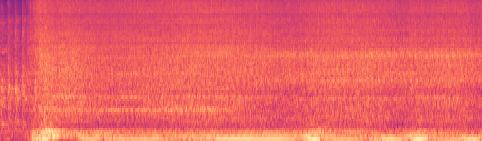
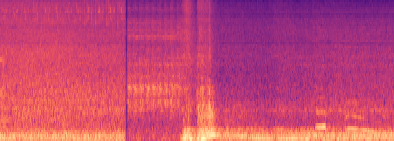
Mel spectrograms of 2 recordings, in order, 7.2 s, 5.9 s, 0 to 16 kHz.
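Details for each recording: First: 2017 Ram 1500 Hemi V8 just fitted with a Moe's Performance HPT cam and phaser limiter, first start with lifters pumping up: idle with light puffing tick on exhaust pulses from a small leak at the header collectors on each side, before tightening. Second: 2017 Ram 1500 Hemi V8 with new Moe's Performance HPT cam, after tightening leaking header collectors: lumpy idle and one quick rev dropping cleanly back, no puffing or ticking, cam now audible; normal cammed idle.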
